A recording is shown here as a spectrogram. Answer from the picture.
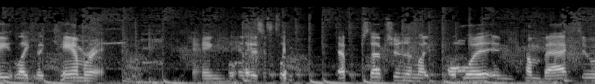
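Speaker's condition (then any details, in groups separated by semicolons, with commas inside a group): No condition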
